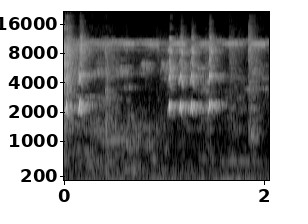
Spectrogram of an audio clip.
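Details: Squirrel near Chapraishirhat giving sharp, high chirps: a couple at the start, then a run of four quick repeated chirps, with faint hiss between them.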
